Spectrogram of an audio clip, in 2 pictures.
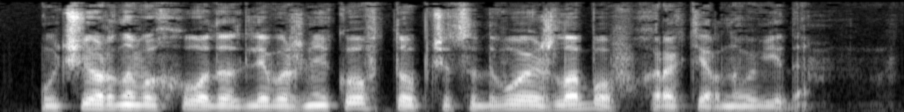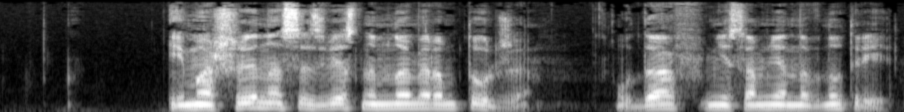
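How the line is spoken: Quiet report. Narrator (Russian): негромко сообщил

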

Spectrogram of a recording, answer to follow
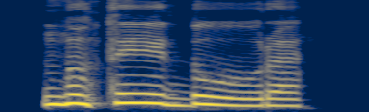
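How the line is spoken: Drawn out, with feeling. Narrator (Russian): с чувством протянул Ольран

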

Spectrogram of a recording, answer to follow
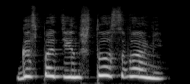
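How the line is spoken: Terrified shriek. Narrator (Russian): В ужасе взвизгнул все тот же голос рядом

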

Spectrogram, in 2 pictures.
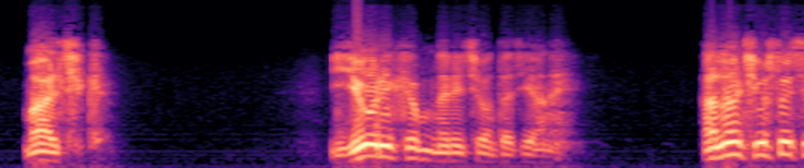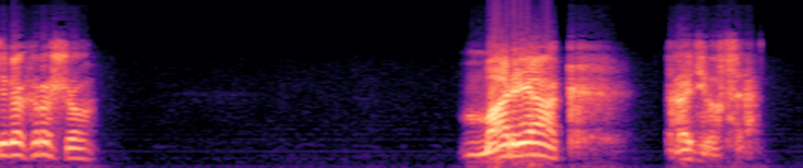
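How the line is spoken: Loud. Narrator (Russian): громко сказал Русов

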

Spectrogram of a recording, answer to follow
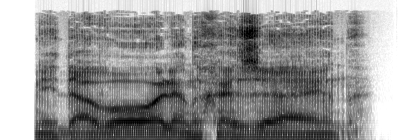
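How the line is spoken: Tired. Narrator (Russian): молвил устало

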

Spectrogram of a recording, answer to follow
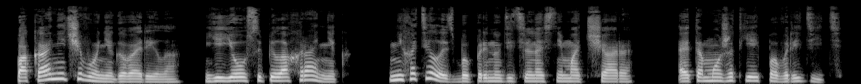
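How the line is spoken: Plain. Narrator (Russian): ответил советник

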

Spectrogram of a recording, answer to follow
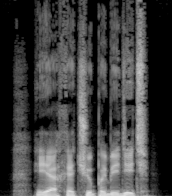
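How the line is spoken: Snapping retort. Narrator (Russian): огрызнулся Семен

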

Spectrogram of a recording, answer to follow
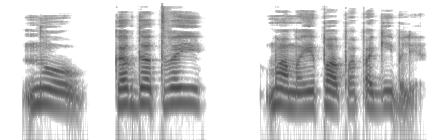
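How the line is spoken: Choked voice. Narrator (Russian): сдавленным голосом сказала Риша

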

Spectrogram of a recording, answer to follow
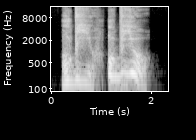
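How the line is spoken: Muttering. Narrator (Russian): Бормотал

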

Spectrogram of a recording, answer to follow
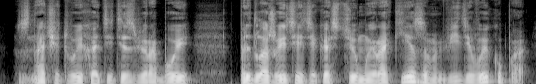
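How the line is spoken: Quick question. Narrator (Russian): быстро спросила Джудит

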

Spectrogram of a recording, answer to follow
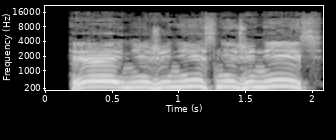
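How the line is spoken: Crowd shouting. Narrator (Russian): закричали гольды

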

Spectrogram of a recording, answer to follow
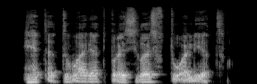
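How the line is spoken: Hurried undertone. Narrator (Russian): поспешно начал объяснять Казим вполголоса

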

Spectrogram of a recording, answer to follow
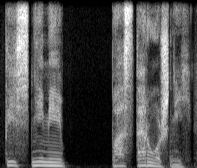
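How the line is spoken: Urgent whisper in ear. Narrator (Russian): тут же горячо зашептал мне на ухо

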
